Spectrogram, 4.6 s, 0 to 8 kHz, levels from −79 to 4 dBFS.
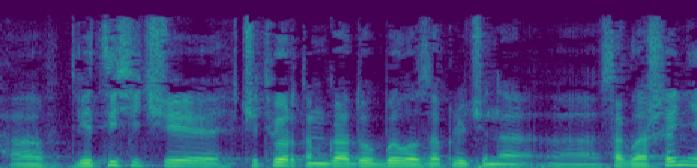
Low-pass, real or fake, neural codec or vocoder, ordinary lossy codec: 7.2 kHz; real; none; MP3, 32 kbps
